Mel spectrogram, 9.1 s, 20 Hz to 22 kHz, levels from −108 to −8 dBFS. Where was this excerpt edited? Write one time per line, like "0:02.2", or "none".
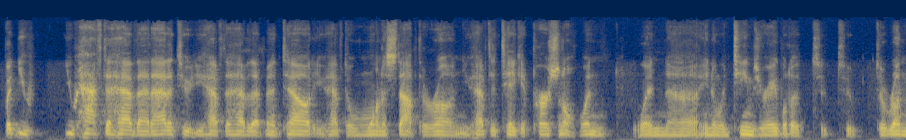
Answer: none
